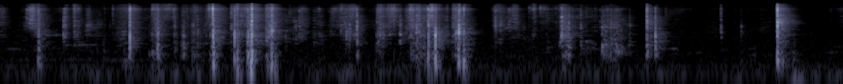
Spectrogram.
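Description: Tarot cards being handled and laid down on a wooden table: a quick run of papery clicks and snaps over the first three seconds or so, then a few scattered ones, with one sharper snap near the end.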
